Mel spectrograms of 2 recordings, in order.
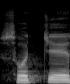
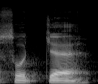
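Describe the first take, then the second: First: The word ends with a closer 'e' vowel. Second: The word ends with an open 'ai' vowel. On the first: The speaker calls it wrong. "ਇਹ ਨਹੀਂ ਹੈ" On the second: The speaker calls it right. "ਚੈ ਦੀ ਆਵਾਜ਼ ਨਿਕਲਣੀ ਹੈ"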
